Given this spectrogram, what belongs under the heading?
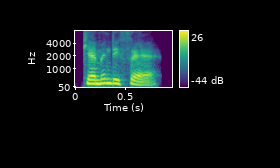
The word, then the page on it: chemin de fer: Indian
